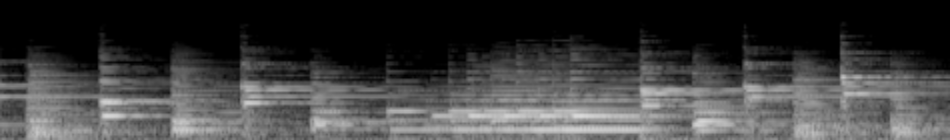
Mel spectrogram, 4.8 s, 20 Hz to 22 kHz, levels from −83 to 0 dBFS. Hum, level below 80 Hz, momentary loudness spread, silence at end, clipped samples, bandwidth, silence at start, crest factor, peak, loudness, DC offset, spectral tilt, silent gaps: none; -46 dBFS; 10 LU; 0 s; under 0.1%; 7.4 kHz; 0 s; 18 dB; -4 dBFS; -22 LUFS; under 0.1%; -7.5 dB/octave; none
